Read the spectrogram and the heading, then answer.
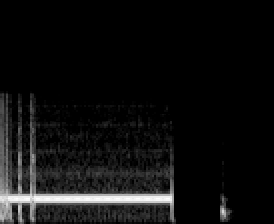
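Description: A steady telephone ringback tone on an outgoing call from a radio studio to reach someone for an interview hums for under two seconds, then cuts off abruptly, followed by a short faint click after a pause of silence, with no voices.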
